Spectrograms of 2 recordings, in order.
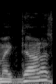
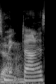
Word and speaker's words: McDonough: master's in leadership degree from McDonald school I pronounce that quick yes McDonough School of Business yes at Georgetown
